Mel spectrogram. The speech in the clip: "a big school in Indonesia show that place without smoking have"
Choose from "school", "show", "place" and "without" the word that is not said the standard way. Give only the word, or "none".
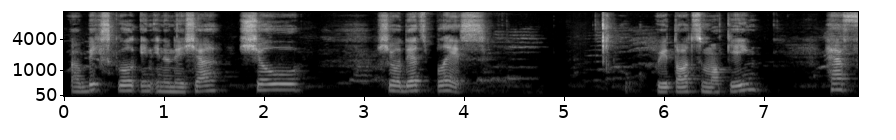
without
